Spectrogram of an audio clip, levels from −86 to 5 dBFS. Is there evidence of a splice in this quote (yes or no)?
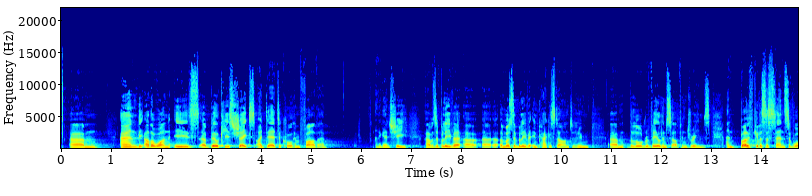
no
